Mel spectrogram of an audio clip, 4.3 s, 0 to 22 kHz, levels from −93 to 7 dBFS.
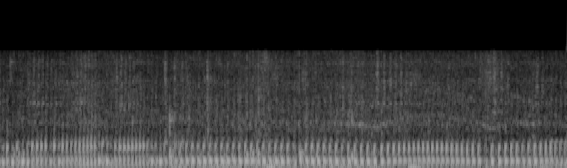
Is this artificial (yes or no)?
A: no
